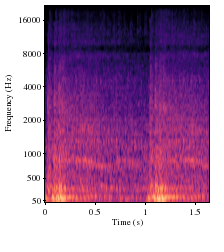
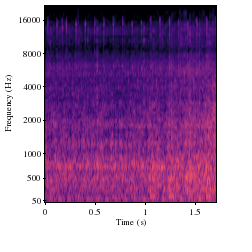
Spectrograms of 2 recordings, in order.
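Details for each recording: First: Honda Start 160 motorcycle after the repair: two quick throttle blips rising and falling cleanly, with no ticking or rattle at the top end; the cam chain now sounds quiet and healthy. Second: Honda Start 160 motorcycle idling in neutral before repair: fast, light metallic rattle ("tre tre tre") over the exhaust note, typical of a worn cam chain tensioner letting the chain slap.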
